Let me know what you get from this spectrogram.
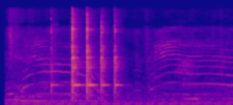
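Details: Cats and kittens meowing: a drawn-out harmonic meow, then three sharp clicks or knocks near the middle, followed by a second long, gently falling meow.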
